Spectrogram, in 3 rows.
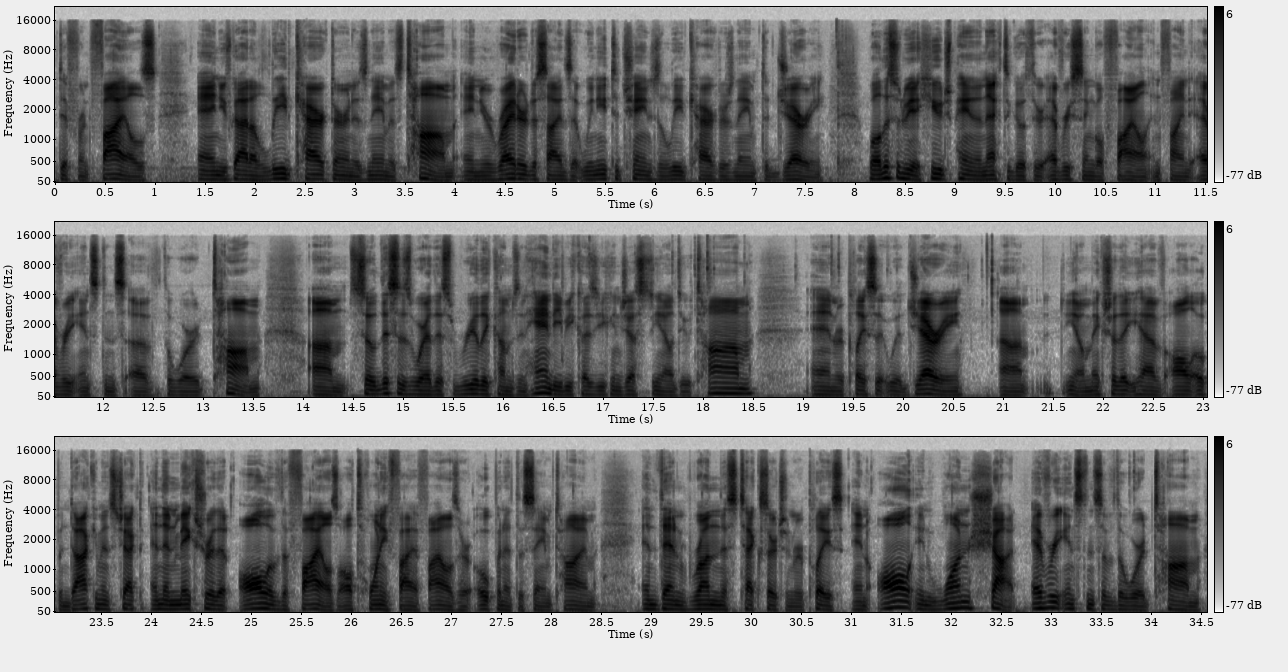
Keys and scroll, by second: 17.5-20.6 typing.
